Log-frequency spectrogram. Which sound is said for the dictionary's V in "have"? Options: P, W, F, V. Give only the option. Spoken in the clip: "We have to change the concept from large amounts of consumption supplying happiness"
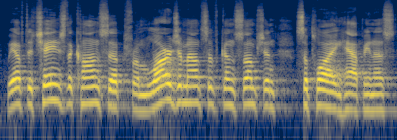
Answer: F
